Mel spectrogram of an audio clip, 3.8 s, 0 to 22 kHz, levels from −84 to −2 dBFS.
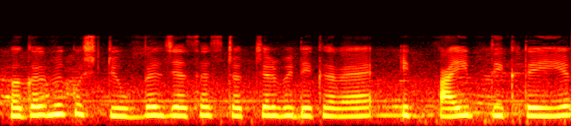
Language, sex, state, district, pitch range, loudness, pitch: Hindi, female, Arunachal Pradesh, Lower Dibang Valley, 230-250 Hz, -18 LUFS, 240 Hz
